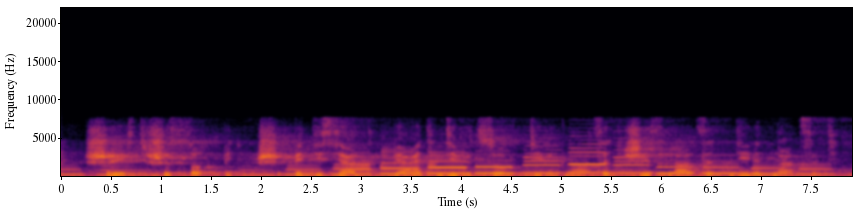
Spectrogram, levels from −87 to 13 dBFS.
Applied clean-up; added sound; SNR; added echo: none; Wind instrument, woodwind instrument; 1 dB; reverberation time 2.0 s.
